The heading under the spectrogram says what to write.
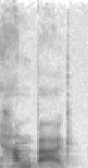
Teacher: notice how handbag loses the d · Elision is when sounds disappear in fast speech, like the example of handbag, where the d sound disappears.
